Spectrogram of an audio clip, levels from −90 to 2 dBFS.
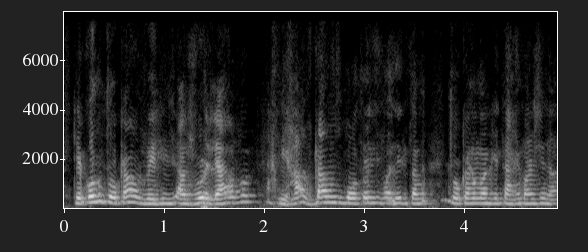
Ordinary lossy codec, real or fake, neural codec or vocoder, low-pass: none; fake; codec, 16 kHz, 4 kbps, FreqCodec, smaller model; none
